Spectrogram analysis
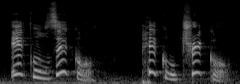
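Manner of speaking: high, loud singsong nonsense; bouncy high chirpy rhyme; silly bird song. Acted. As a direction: chirp it out gleefully.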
